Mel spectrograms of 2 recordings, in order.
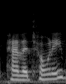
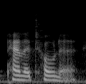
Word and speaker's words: panettone: sorry you guys i i always think it's panettone but i know that's not right i think it's panatona uh the big it's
